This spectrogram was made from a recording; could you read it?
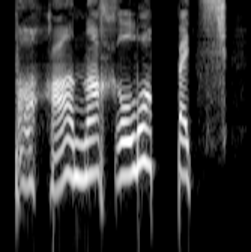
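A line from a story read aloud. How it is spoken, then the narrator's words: Director hissing through teeth. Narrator (Ukrainian): засичав крізь зуби директор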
